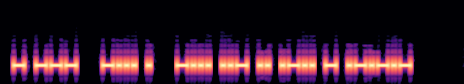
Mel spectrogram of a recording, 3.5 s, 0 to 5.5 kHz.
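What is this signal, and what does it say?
Morse code, heard as a keyed tone, about 44 wpm, 600 Hz. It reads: TO BE BUILT.
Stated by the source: Morse code at 43 wpm sending Ken Follett's novel Never in English, from CW med Gnister.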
